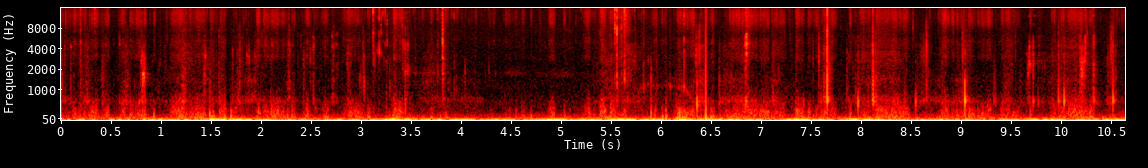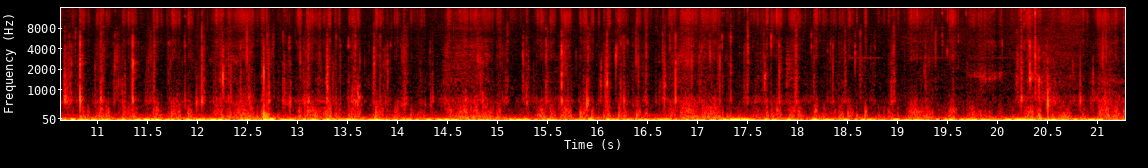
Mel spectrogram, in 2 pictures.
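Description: Close-miked chewing of a thick Levain-style chocolate chip cookie: irregular soft crunches and clicks from the mouth, with a fresh bite taken near the end.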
